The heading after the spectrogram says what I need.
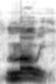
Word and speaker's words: Moe: It's Moe. We say the E. We gave it a voice.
